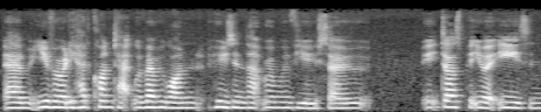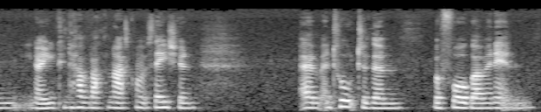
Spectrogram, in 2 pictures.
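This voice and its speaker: Woman chatting to camera for a diary update, upbeat words but pretty flat intonation, bit of hiss. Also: fairly low pitch, normal speed, rough recording. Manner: chatty, repeats intensifiers, positive and reassured. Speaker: patient giving a video diary update. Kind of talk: casual chat to camera. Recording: hissy home recording.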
